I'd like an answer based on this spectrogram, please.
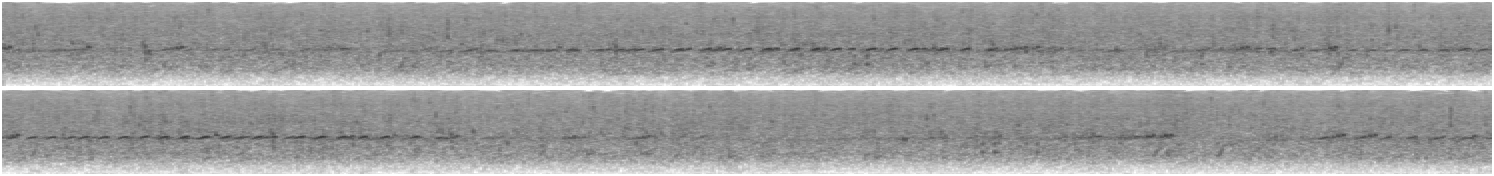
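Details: Kajika frog chorus by a clear stream: a thin, high trilling run of rapid notes that swells between about two and seven seconds and again near ten, with flowing water beneath.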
